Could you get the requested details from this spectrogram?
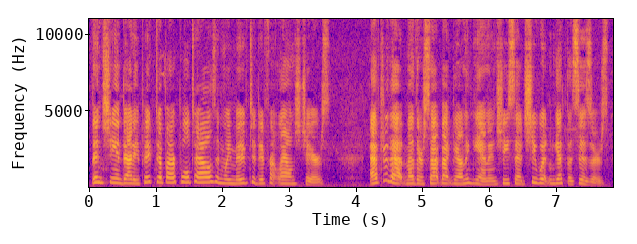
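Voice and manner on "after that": ordinary delivery, nothing marked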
